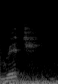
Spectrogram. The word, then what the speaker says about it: Reich: my name correctly because the last name is actually pronounced rich and the easy way to remember this is the E is silent it's the only part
